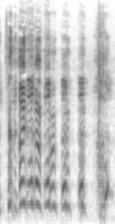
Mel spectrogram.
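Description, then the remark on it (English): A quick run of about five loud piggy grunts and oinks, one after another, ending in a rougher squealing snort, voiced as if someone is imitating a pig. “And of course, it ends with a pig noise.”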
